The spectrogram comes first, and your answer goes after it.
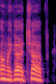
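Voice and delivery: ordinary talk

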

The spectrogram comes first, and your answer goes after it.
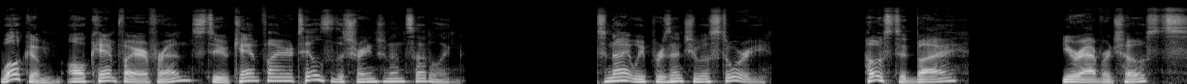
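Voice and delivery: pleasant, smooth public-radio host announcer voice. A podcast host opens the episode for listeners in an NPR voice. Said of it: "Fucking nice NPR voice".

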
